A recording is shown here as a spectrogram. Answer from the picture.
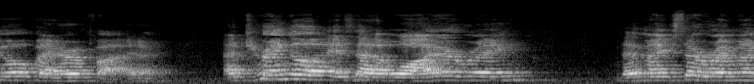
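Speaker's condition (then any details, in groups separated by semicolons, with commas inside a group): Cerebral palsy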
